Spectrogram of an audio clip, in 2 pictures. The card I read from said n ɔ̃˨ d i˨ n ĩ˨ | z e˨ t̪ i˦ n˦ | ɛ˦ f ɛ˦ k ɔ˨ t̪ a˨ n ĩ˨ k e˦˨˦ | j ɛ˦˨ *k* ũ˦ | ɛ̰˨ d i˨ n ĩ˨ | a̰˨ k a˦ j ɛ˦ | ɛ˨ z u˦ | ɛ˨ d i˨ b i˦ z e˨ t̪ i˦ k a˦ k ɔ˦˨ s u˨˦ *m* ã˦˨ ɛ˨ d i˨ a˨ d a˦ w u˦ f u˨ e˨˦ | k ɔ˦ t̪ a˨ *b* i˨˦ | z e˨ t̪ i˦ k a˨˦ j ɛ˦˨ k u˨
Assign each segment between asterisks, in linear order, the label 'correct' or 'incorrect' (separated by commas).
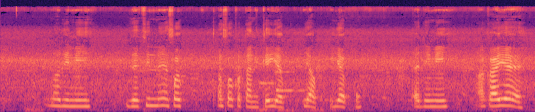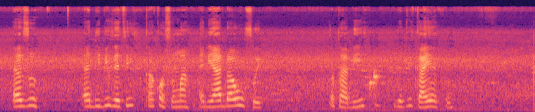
correct, correct, correct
